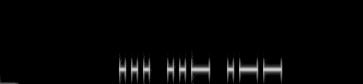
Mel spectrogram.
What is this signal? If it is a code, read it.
Morse code, heard as a keyed tone, about 20 wpm, 700 Hz. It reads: SUW
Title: USA Call Sign Postfixes - 3 Letters 20wpm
